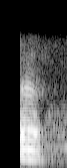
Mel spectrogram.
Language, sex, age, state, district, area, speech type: Manipuri, female, 30-45, Manipur, Imphal East, rural, conversation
